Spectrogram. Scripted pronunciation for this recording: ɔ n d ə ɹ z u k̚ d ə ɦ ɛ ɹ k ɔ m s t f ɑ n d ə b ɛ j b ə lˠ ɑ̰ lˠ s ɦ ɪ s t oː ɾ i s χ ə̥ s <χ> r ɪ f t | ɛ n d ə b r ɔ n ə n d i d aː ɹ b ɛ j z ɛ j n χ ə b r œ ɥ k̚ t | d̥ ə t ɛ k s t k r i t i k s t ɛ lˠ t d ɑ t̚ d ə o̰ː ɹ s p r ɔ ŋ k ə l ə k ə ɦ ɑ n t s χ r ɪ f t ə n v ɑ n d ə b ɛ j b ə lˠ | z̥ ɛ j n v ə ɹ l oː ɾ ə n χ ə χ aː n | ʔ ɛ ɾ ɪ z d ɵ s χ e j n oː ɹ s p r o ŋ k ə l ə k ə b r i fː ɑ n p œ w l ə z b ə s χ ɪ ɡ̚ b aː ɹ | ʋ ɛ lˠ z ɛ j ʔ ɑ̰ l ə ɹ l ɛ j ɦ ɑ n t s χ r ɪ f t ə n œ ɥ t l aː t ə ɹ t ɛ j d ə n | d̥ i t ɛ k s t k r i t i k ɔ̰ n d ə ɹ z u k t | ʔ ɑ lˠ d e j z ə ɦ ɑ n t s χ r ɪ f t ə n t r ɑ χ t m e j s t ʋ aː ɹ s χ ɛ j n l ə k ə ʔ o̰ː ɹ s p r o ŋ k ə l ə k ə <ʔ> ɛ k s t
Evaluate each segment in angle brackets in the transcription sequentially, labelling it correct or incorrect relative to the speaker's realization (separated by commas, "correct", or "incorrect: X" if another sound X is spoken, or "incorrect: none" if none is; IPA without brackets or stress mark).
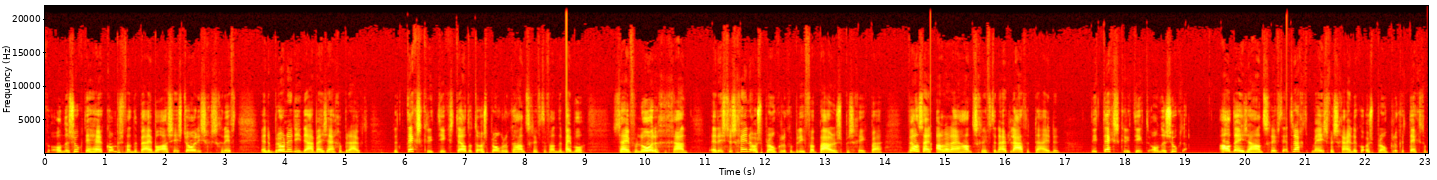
correct, incorrect: t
